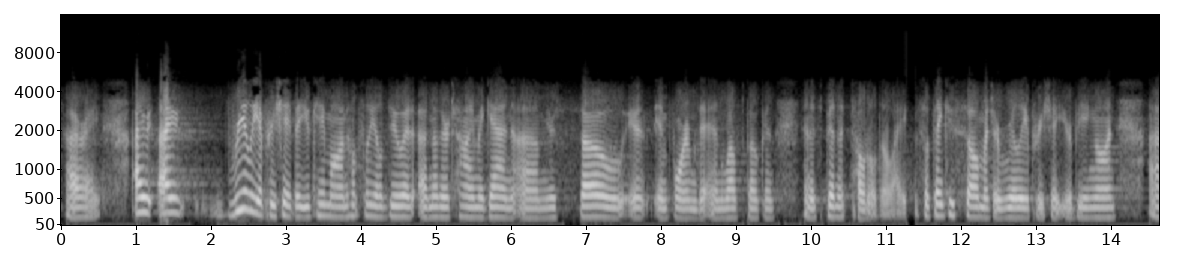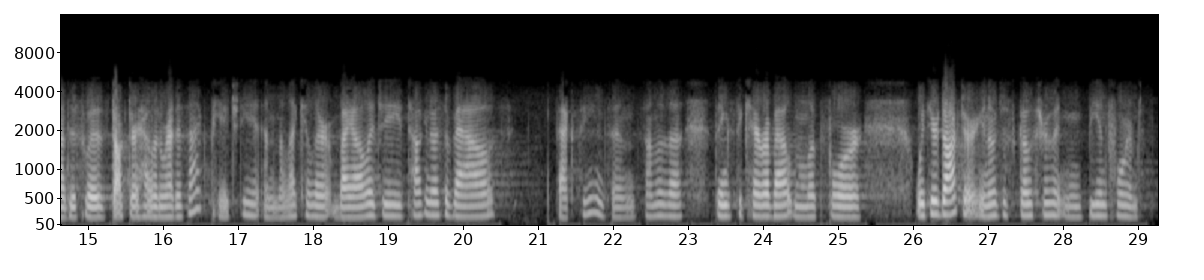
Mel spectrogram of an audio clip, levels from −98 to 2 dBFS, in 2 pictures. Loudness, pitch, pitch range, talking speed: -24 LUFS, 185 Hz, 170-200 Hz, 160 wpm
